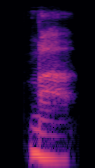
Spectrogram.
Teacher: neutral tone light and unstressed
